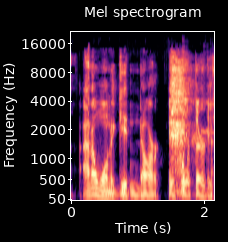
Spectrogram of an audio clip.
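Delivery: put-on country Georgia accent. Speaking to the others, the speaker slips into a country Georgia accent. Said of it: "let me say it like my country boy Georgia self".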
